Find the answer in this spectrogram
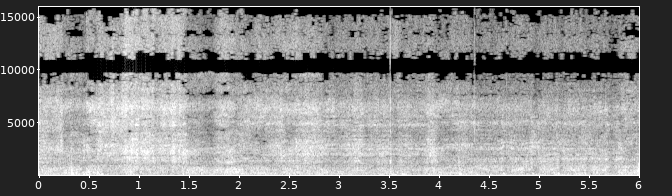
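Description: Vacuum cleaner running as its hose nozzle sucks dust and grit from a car's floor carpet; the hiss of the suction swells and dips as the nozzle is moved about.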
